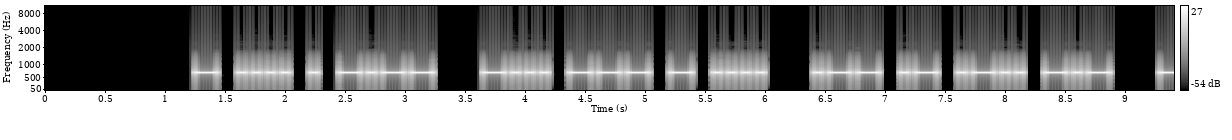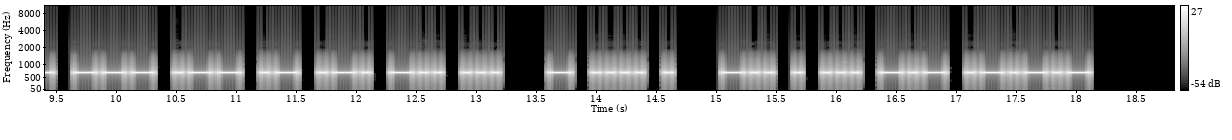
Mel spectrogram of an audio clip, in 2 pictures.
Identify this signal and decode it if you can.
Morse code, heard as a keyed tone, about 20 wpm, 700 Hz. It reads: THEY BOTH WALK TOWARDS THE DESK.
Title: Additional Easy Phrases 20wpm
